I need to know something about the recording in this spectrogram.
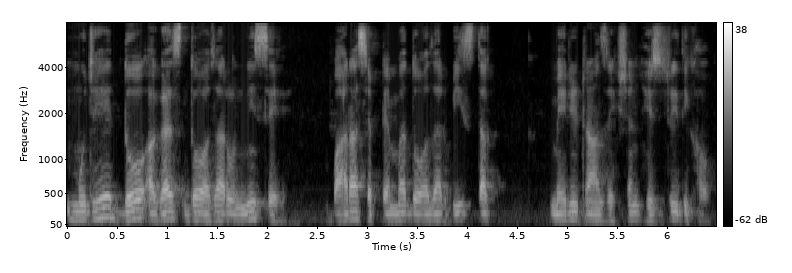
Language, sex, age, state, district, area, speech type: Urdu, male, 30-45, Delhi, Central Delhi, urban, read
